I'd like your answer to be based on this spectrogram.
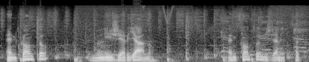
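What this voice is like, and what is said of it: Put-on Italian accent. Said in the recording (French): “J'ai un peu pris un accent italien”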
